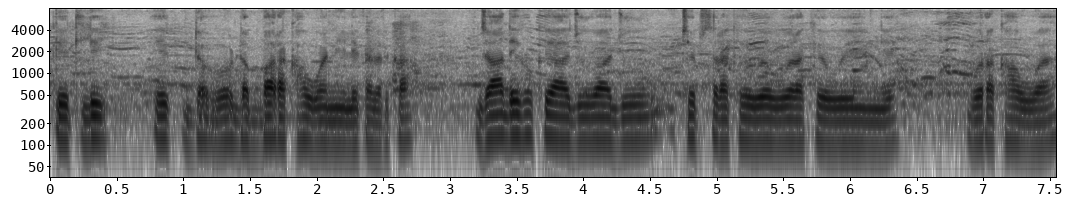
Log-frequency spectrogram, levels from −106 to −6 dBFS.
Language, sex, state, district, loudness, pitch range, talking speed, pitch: Hindi, male, Madhya Pradesh, Katni, -18 LUFS, 115-125 Hz, 180 wpm, 120 Hz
